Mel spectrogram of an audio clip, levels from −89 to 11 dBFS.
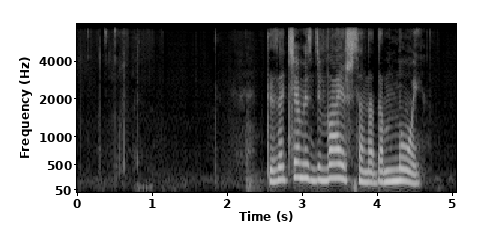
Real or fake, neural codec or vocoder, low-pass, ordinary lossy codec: fake; codec, 16 kHz, 2 kbps, FreqCodec, larger model; 7.2 kHz; none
